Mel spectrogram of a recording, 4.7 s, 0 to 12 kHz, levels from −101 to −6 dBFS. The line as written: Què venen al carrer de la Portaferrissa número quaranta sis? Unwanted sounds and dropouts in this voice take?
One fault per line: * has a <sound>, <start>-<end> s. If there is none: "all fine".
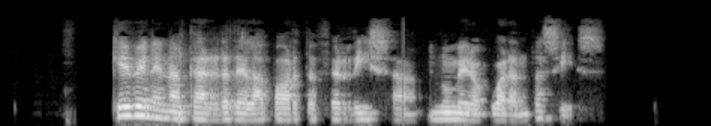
all fine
